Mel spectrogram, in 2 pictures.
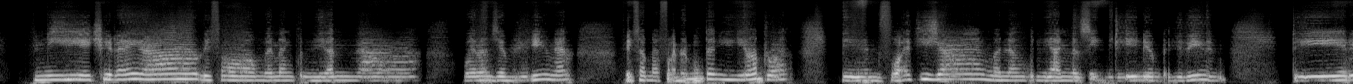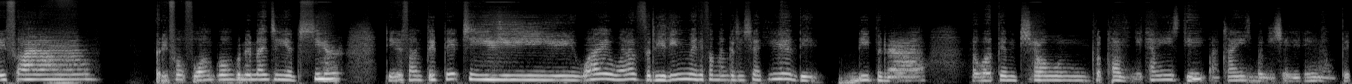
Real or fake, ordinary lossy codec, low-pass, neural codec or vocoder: fake; none; none; codec, 44.1 kHz, 0.9 kbps, DAC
